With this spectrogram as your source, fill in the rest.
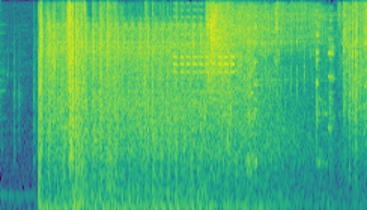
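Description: A Bocek bow fires arrows in the Apex Legends video game, heard as a loud, sudden burst that stays as a dense, noisy rush for several seconds before easing off.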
